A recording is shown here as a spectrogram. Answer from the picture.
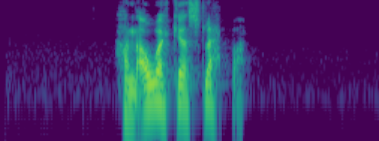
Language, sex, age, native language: Icelandic, male, 20-29, Icelandic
